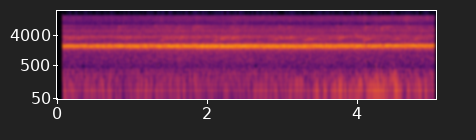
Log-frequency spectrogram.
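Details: An American toad gives a long, steady, high musical trill that holds without a break, recorded with spring peepers in Missouri on March 28, 2020.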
